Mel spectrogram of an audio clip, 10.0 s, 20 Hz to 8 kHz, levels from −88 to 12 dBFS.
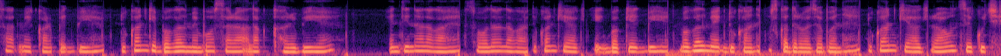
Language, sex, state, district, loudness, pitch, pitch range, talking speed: Hindi, female, Arunachal Pradesh, Papum Pare, -16 LUFS, 190 Hz, 185-205 Hz, 270 wpm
